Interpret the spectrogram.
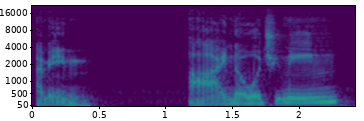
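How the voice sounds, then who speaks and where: A man livestreaming casual game commentary, excitable and reactive, swearing freely. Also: mid-range voice, measured pace, smooth.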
